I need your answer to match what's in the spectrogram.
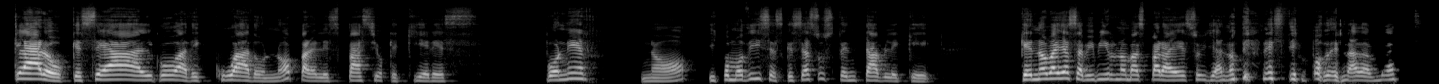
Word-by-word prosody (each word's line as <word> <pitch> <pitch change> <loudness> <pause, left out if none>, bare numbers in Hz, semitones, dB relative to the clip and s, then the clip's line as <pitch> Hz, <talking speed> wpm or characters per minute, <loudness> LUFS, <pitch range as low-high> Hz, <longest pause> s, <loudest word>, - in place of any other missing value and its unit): Claro, 250 -10 +8
que 190 - -1
sea 225 +2 +5
algo 210 +2 -1
adecuado, 175 -1 0
¿no? 150 +3 -6
Para 165 - +1
el 160 - -8
espacio 180 +4 -5
que 155 -3 -15
quieres 155 -2 -9 0.6
poner, 245 +6 0 0.5
¿no? 155 +9 -7
Y, 185 - -10
como 215 +1 -2
dices, 235 -4 -7
que 185 - -9
sea 220 +5 -3
sustentable, 190 - -6
que, 140 -3 -10 0.8
que 225 0 +4
no 245 +2 +4
vayas 270 0 +5
a 235 - +3
vivir 230 +2 -6
nomás 225 -1 -1
para 210 -3 +2
eso, 200 +2 -6
y 215 - -11
ya 195 -2 -3
no 230 +3 -3
tienes 275 +2 -5
tiempo 235 0 -3
de 200 -1 -2
nada 185 0 -2
más. 215 +5 -10
205 Hz, 150 wpm, -22 LUFS, 175-225 Hz, 0.8 s, Claro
